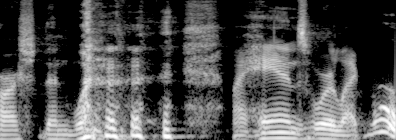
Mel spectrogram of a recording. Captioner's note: laughing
